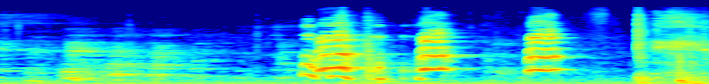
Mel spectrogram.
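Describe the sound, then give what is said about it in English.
A man lets out a series of loud, forceful sneezes, three or four sharp bursts in quick succession with a faint murmur of voices before them, odd enough to resemble a dog's bark. “Yeah, I'm just sneezing.”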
